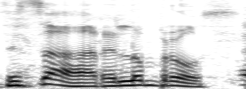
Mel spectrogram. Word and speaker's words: Cesare Lombroso: Och han hette, nu är han italienare och jag är inte jättebra på att uttala namn, men Cesare Lombroso. Cesare Lombroso eller något sånt. – Cesare Lombroso.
